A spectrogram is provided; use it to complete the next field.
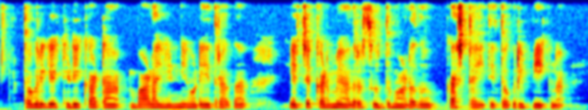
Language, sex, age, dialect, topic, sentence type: Kannada, female, 41-45, Dharwad Kannada, agriculture, statement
